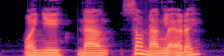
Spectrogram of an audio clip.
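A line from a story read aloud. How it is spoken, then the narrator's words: Stammering. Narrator (Vietnamese): Dương Hổ lắp bắp nói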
